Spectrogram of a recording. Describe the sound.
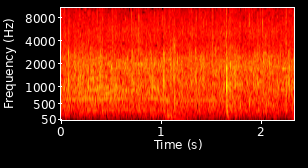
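Applause from an audience, dense and continuous clapping at an even level for the whole stretch, with no clear speech on top.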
